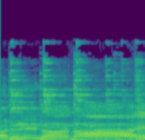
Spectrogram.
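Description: Bundeli Ramdhun devotional music: a man's voice slides down and then holds a long note over a harmonium, with dholak drum strokes and small hand cymbals keeping the beat.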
